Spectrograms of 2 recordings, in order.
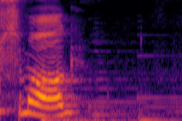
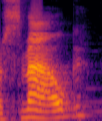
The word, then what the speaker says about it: Smaug: You know, it's your Smog. Or Smaug. However you want to pronounce it.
